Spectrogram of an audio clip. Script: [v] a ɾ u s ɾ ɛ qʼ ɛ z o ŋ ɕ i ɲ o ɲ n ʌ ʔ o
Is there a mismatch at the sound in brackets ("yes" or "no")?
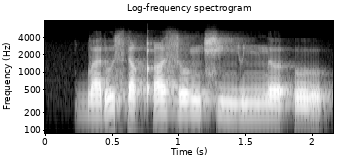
yes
